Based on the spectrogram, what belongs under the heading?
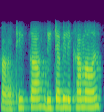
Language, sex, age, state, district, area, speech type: Sindhi, female, 30-45, Maharashtra, Thane, urban, conversation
